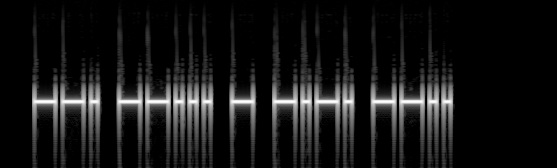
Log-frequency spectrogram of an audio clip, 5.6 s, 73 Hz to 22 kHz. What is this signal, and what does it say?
Morse code, heard as a keyed tone, about 17 wpm, 700 Hz. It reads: G7TCZ
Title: DXCC-100 Call Signs - 5 Characters - 17wpm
